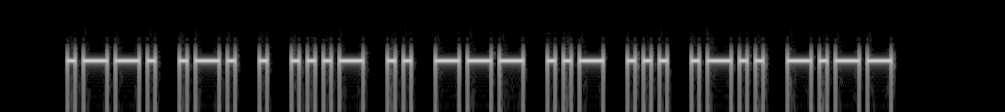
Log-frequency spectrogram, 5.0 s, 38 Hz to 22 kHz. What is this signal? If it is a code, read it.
Morse code, heard as a keyed tone, about 30 wpm, 700 Hz. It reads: PREVIOUSLY
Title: LY Suffix - Top 100 Words with Base Words 30wpm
